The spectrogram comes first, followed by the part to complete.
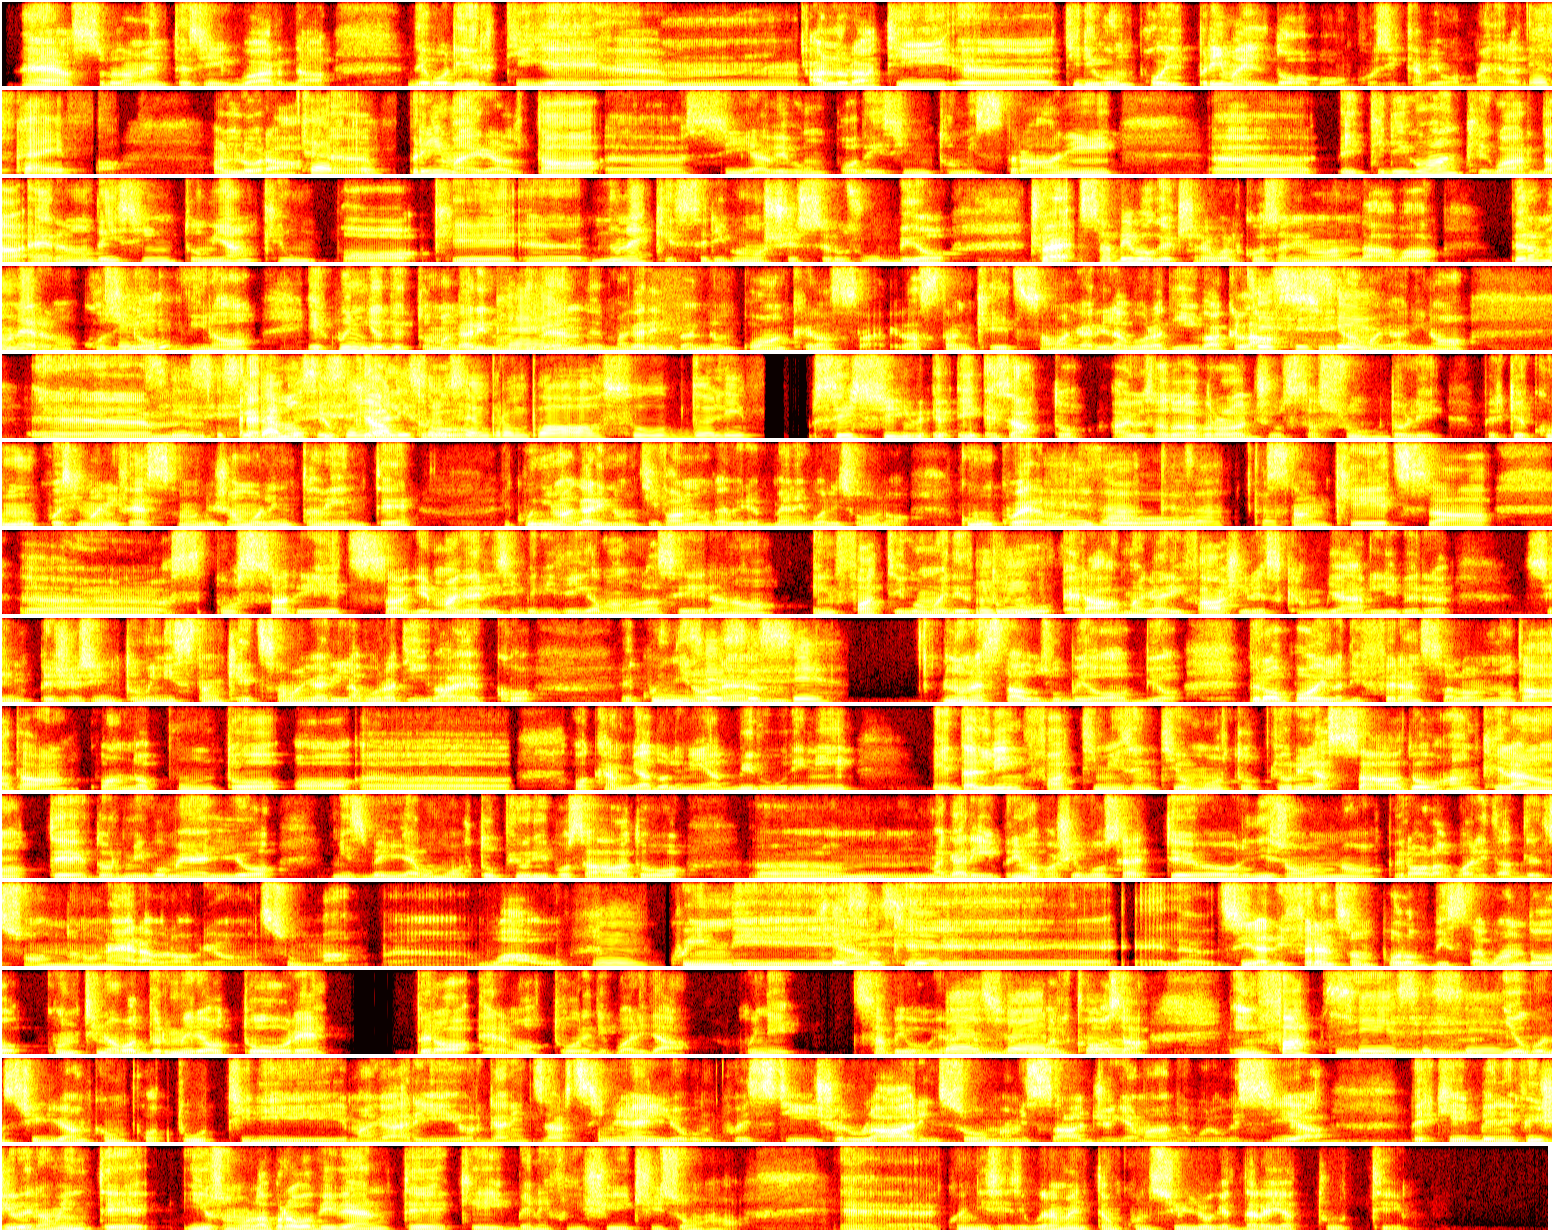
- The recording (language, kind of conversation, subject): Italian, podcast, Quali limiti ti dai per messaggi e chiamate?
- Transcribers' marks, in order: tapping; other background noise; background speech; other noise; tongue click; drawn out: "Quindi anche"; drawn out: "Infatti"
